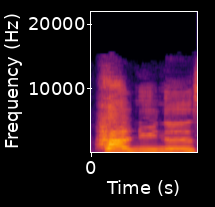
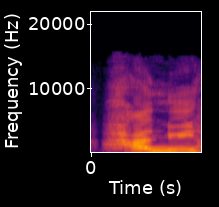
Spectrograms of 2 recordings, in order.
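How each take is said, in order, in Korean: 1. 첫 음절은 4성으로 발음합니다. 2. 첫 음절은 2성으로 발음합니다. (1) "한유는 사성" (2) "한유 한국어는 이성"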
